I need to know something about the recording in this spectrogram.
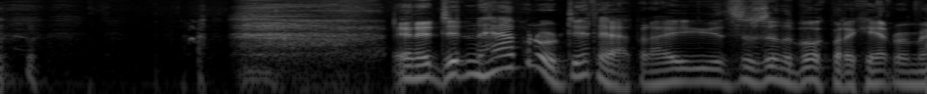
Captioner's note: laughter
